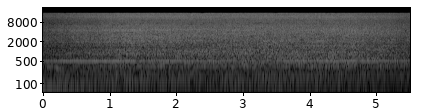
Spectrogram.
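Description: Steady rushing hiss over a faint constant hum, fading out near the end.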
